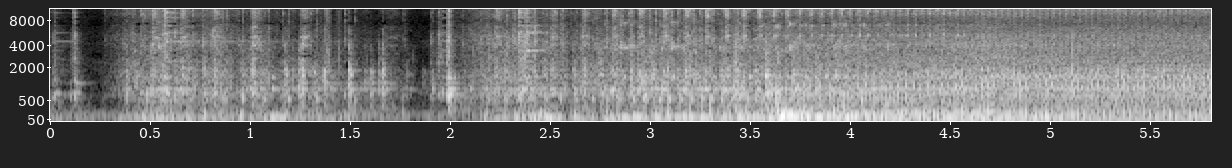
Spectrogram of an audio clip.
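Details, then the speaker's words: Old secondhand generator after fuel filter removal and fuel squirted in; a few sputtering cranks and coughs, then it catches at about two seconds and settles into a steady, even small-engine run. "hey it's running"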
